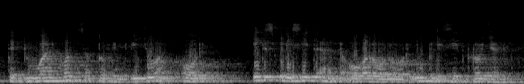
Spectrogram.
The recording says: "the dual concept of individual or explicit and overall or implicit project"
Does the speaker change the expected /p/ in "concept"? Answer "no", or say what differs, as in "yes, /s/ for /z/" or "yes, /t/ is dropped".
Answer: yes, /p/ is dropped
